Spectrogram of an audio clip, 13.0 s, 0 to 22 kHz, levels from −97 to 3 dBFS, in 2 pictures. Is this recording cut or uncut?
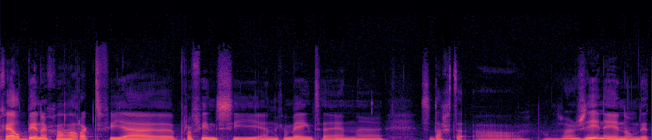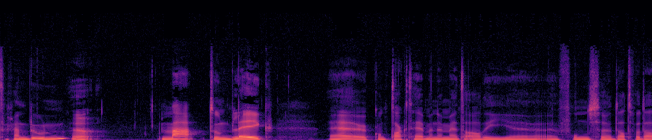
uncut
